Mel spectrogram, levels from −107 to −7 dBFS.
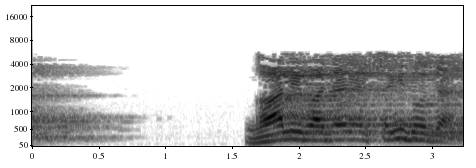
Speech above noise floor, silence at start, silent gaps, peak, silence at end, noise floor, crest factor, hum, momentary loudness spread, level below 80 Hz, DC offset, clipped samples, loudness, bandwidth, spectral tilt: over 73 dB; 0 s; none; -2 dBFS; 0 s; under -90 dBFS; 18 dB; none; 12 LU; -68 dBFS; under 0.1%; under 0.1%; -17 LUFS; 5.8 kHz; -1 dB/octave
